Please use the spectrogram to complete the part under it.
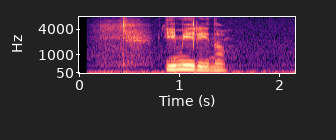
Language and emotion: Russian, neutral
